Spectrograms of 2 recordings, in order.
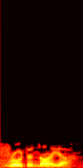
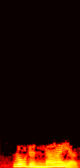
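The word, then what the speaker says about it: Rodonaia: And I remember seeing George, and I'm never sure how to pronounce his name, Rodonian? – The Russian. – Yes. – Rodonaya. – Rodonaya, there we go.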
